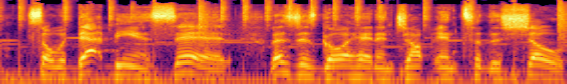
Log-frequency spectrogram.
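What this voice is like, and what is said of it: Energetic, hyped-up delivery. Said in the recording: “as you can hear in my voice, I do have a lot of hype behind it, a lot of tension”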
